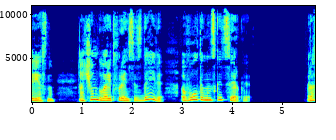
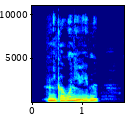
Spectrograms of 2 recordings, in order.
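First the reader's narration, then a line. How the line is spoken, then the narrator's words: Quiet. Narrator (Russian): тихо проговорил он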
